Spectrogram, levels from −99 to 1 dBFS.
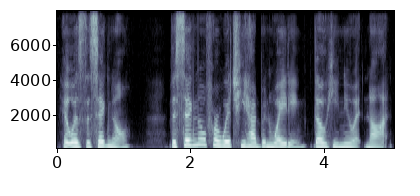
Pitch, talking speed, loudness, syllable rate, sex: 220 Hz, 200 wpm, -18 LUFS, 4.8 syllables/s, female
